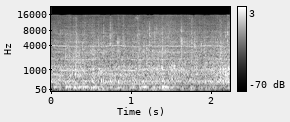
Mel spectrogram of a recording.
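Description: Electric hand mixer running steadily on low speed, its beaters churning thick cake batter with currants in a stainless steel bowl.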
